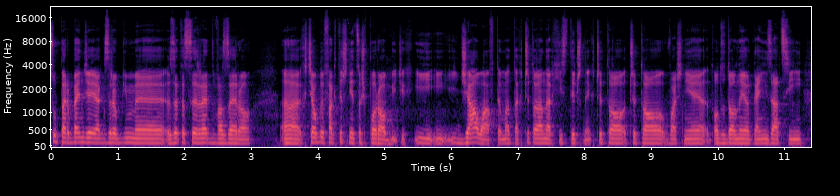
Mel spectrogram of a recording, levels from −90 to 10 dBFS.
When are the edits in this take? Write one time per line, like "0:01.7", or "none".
none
